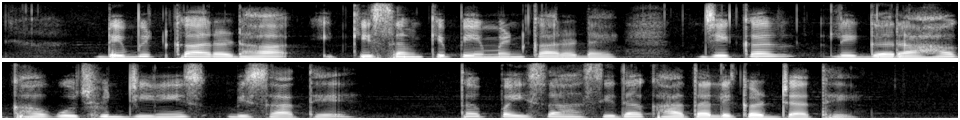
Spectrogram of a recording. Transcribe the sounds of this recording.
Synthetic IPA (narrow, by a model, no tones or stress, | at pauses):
ɖeːbɪʈkaːɾəɽʱakːɪsəmkepeːmẽɳʈ̚kaːɾəɽaːed͡ʒeːkəɾleɡɐɾaːɦakʰakuːt͡ʃʰʊnd͡ʒiːneːsbʱisaːt̪e | t̪ɐb̚pɐɪsaɦsiːd̪ʱakʰaːt̪alekɐɽ̚d͡ʒaːt̪eː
